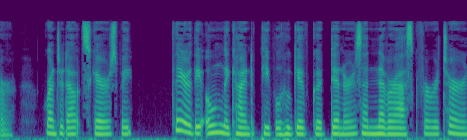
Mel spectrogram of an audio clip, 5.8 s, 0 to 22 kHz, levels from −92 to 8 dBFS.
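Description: At 1.58 to 1.61 s, compressed frames are skipped. About 50 ms of speech is lost. The decoder jumps ahead.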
